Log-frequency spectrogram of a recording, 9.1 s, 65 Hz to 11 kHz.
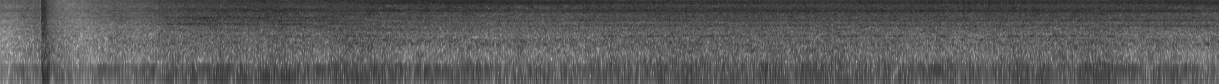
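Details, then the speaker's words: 1966 Ford Ranchero, factory V8, with good spark and fuel, still needs to warm up: catches after a brief crank and settles into a steady, even idle with a smooth low rumble; normal idle. "better that oh yeah got to warm up a little bit and we'll go a couple times and see what it [Music] does"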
